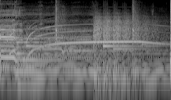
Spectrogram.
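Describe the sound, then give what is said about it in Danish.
A police siren wails loudly, its rising and falling tones sweeping through the whole stretch, with rumbling engine and street noise underneath and a few sharp bursts of noise. “Ja, ja, skal skynde mig væk, for nu kommer pulle”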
